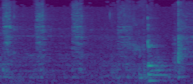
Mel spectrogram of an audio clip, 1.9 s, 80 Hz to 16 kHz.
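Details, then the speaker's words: Porsche 912 engine stored unrun for over a decade, cooling fan turned by hand: faint dry scrapes about every third of a second as the fan rubs its shroud; a loose nut was suspected in the shroud, and a missing gasket was found. "fan is hitting the shroud it's not supposed to make that sound"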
